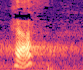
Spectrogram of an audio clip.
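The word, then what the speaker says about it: heth (ח): Because the Hebrew letter is the letter chaff, or heth, it's pronounced cha, heth, and it's a picture of an enclosure, a wall, a fence, or a boundary.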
